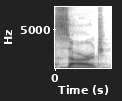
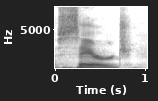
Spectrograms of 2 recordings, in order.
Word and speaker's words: Serge: No, it's not Sarge. I thought it was Sarge. It's spelled S-E-R-G-E. But apparently it's something closer to Serge. The Japanese hiragana reading is Serge. So I'm going to call him Serge.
